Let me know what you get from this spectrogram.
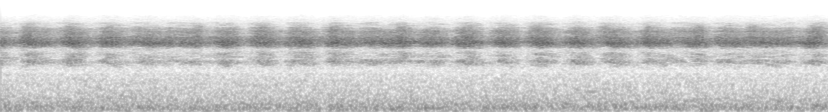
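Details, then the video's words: Shrill, unbroken cicada chorus in summer heat on a lonely Sardinian beach, the high buzzing rising and falling in quick rhythmic beats, with a quiet wash of ocean surf beneath. "Ocean Waves & Cicada Sounds"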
